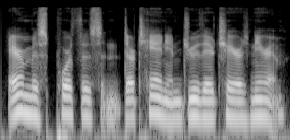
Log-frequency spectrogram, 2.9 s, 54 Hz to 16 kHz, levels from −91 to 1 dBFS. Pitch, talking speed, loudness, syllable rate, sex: 140 Hz, 185 wpm, -19 LUFS, 5.1 syllables/s, male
